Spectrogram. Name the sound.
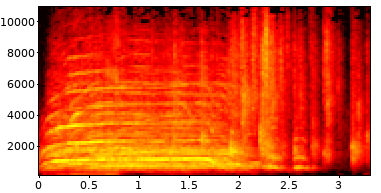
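audience cheering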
